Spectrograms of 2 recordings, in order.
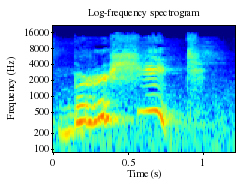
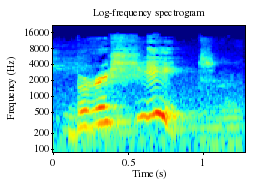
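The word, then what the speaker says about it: Bereshit (בראשית): So let's sound this out. So it's Bereshit. Bereshit. Okay, so now you're reading. Bereshit.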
